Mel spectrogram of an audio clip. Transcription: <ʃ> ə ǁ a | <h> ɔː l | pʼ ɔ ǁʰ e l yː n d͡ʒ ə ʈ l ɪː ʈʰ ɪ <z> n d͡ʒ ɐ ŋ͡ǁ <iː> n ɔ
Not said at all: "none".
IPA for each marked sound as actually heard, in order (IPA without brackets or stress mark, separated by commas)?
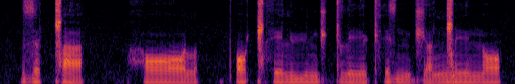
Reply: z, h, z, ɪː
